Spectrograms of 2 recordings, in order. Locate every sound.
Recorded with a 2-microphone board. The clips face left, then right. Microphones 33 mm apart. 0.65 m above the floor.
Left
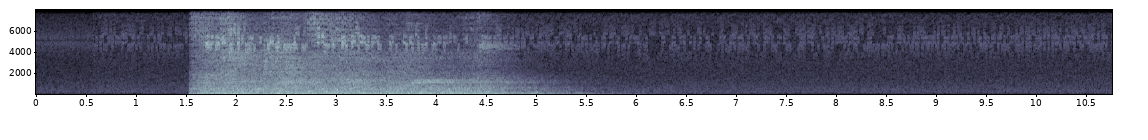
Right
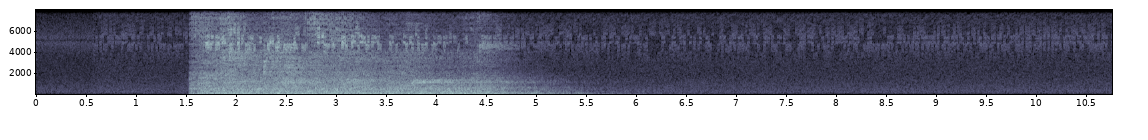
1.5 s a bird: 70° right (ahead or behind), 2 m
